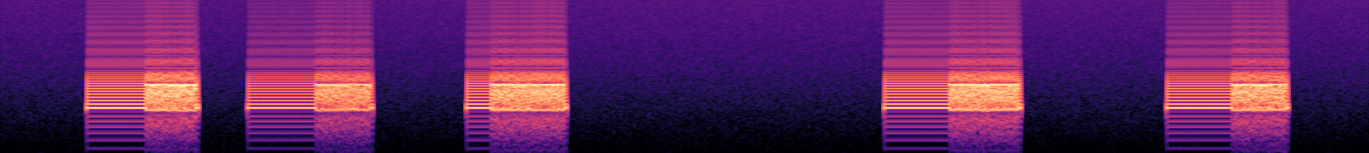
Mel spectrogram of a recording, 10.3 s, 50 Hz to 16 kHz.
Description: Packet radio (AX.25, as in APRS), 1200 baud, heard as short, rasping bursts.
